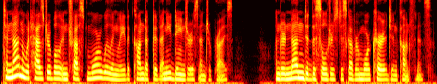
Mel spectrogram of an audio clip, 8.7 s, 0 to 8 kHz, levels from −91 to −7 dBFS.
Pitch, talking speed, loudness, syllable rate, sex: 195 Hz, 160 wpm, -17 LUFS, 5.7 syllables/s, female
